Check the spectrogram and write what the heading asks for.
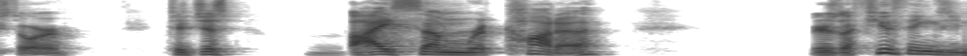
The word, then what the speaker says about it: ricotta: You say ricotta and I say ricotta. No matter how you say it, and I say it ricotta, only because that's the way I was taught growing up in an Italian household. You could say ricotta, it doesn't really matter. It's the same thing.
